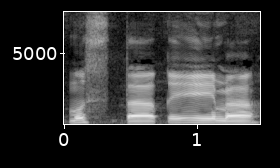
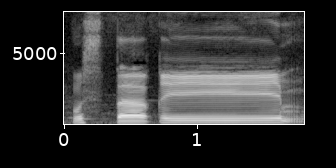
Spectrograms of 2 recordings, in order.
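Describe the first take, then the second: First: The word ends with an added a vowel. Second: The word ends on a held m sound. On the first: The reading continues without stopping. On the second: The reader stops at this word.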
